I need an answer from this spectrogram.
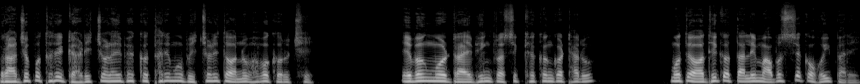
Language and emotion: Odia, fearful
